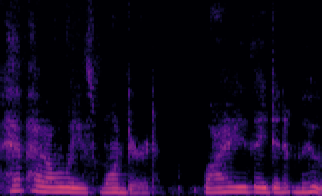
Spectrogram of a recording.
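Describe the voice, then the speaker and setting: A soft-spoken woman talks at a very slow pace with a medium pitch and a somewhat breathy quality. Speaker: ASMR creator. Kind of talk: reading aloud. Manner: monotone.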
